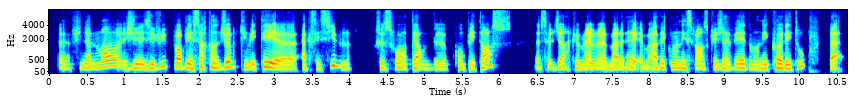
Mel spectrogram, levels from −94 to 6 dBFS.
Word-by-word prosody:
heu, 155 Hz, -, -5 dB
finalement, 180 Hz, +9 st, +1 dB
j'ai 155 Hz, +1 st, 0 dB
j'ai 150 Hz, +1 st, 0 dB
vu, 200 Hz, +9 st, -3 dB
par 190 Hz, -4 st, +4 dB
exemple, 180 Hz, -1 st, -1 dB
il -, -, +5 dB
y -, -, +4 dB
a -, -, 0 dB
certains 180 Hz, +1 st, 0 dB
jobs 205 Hz, +5 st, +3 dB
qui 170 Hz, -, -5 dB
m'étaient, 165 Hz, +5 st, +4 dB
heu, 70 Hz, -1 st, +2 dB
accessibles, 230 Hz, -, -3 dB, 0.3 s
que -, -, -20 dB
ce 165 Hz, -, -1 dB
soit 170 Hz, +5 st, -2 dB
en 160 Hz, -, 0 dB
termes 150 Hz, -3 st, 0 dB
de 145 Hz, 0 st, -5 dB
compétences, 175 Hz, -, -2 dB, 0.3 s
heu, -, -, -4 dB
ça -, -, -7 dB
veut -, -, -8 dB
dire 165 Hz, -3 st, 0 dB
que 155 Hz, -, -3 dB
même, 85 Hz, -, +3 dB
heu, 80 Hz, -, +4 dB
malgré 75 Hz, 0 st, +1 dB
bah, -, -, -3 dB
avec 165 Hz, +2 st, 0 dB
mon 160 Hz, -2 st, -1 dB
expérience 155 Hz, 0 st, -2 dB
que 160 Hz, -, -4 dB
j'avais 155 Hz, +2 st, +1 dB
dans 155 Hz, -, -7 dB
mon 145 Hz, 0 st, -4 dB
école 150 Hz, +2 st, +2 dB
et 145 Hz, -, +3 dB
tout, 210 Hz, +3 st, -4 dB, 0.3 s
bah, -, -, +5 dB
160 Hz, 240 wpm, -25 LUFS, 150-180 Hz, 0.3 s, il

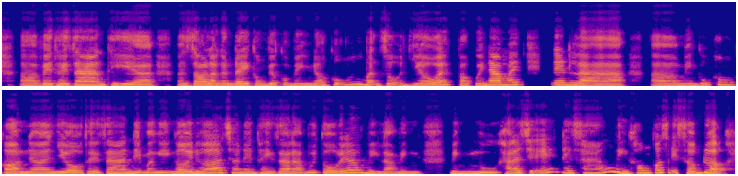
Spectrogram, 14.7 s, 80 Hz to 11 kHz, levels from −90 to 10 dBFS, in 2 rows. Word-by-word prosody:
Ờ, 210 Hz, -1 st, -2 dB
về 210 Hz, -1 st, +2 dB
thời 215 Hz, -1 st, +3 dB
gian 245 Hz, +1 st, +4 dB
thì, 205 Hz, -5 st, +1 dB
à, 180 Hz, -1 st, +1 dB, 0.2 s
ờ, 205 Hz, -, -2 dB
do 235 Hz, +4 st, +1 dB
là 215 Hz, -2 st, +3 dB
gần 195 Hz, -1 st, 0 dB
đây 230 Hz, +1 st, +4 dB
công 235 Hz, 0 st, -2 dB
việc 215 Hz, -4 st, +1 dB
của 180 Hz, -, -5 dB
mình 195 Hz, -1 st, 0 dB
nó 210 Hz, +4 st, 0 dB
cũng 310 Hz, +6 st, -3 dB
bận 260 Hz, -8 st, 0 dB
rộn 205 Hz, -1 st, -2 dB
nhiều 200 Hz, -2 st, 0 dB
ấy, 245 Hz, +8 st, +2 dB
vào 210 Hz, -3 st, -2 dB
cuối 210 Hz, +2 st, -1 dB
năm 280 Hz, +2 st, +3 dB
ấy, 315 Hz, +3 st, -2 dB, 0.3 s
nên 270 Hz, 0 st, -1 dB
là, 200 Hz, -7 st, +2 dB, 0.3 s
ờ, 200 Hz, -2 st, -1 dB
mình 200 Hz, -1 st, +1 dB
cũng 225 Hz, +4 st, -3 dB
không 300 Hz, -1 st, -6 dB
còn 225 Hz, -7 st, +2 dB
nh 180 Hz, -1 st, 0 dB
nhiều 185 Hz, -2 st, +1 dB
thời 190 Hz, -3 st, -2 dB
gian 235 Hz, +4 st, +1 dB
để 200 Hz, -5 st, +1 dB
mà 165 Hz, 0 st, -3 dB
nghỉ 170 Hz, -1 st, -1 dB
ngơi 225 Hz, +5 st, +2 dB
nữa. 260 Hz, +7 st, +3 dB
Cho 265 Hz, -4 st, -2 dB
nên 240 Hz, -1 st, 0 dB
thành 205 Hz, -6 st, -2 dB
ra 200 Hz, +2 st, 0 dB
là 185 Hz, -3 st, -1 dB
buổi 170 Hz, -1 st, -3 dB
tối 190 Hz, +6 st, +1 dB
á 310 Hz, +2 st, +1 dB
mình 220 Hz, -7 st, 0 dB
là 175 Hz, -, -1 dB
mình 180 Hz, -1 st, -2 dB, 0.3 s
mình 200 Hz, -3 st, +2 dB
ngủ 165 Hz, -3 st, +2 dB
khá 220 Hz, -, 0 dB
là 280 Hz, -, +2 dB
trễ 235 Hz, -1 st, -3 dB, 0.3 s
nên 280 Hz, -2 st, -3 dB
sáng 265 Hz, +3 st, -4 dB
mình 235 Hz, -, +4 dB
không 280 Hz, -2 st, -1 dB
có 315 Hz, +1 st, +2 dB
dậy 325 Hz, -10 st, -4 dB
sớm 225 Hz, +2 st, +1 dB
được. 290 Hz, -4 st, +5 dB
215 Hz, 265 wpm, -19 LUFS, 195-250 Hz, 0.3 s, được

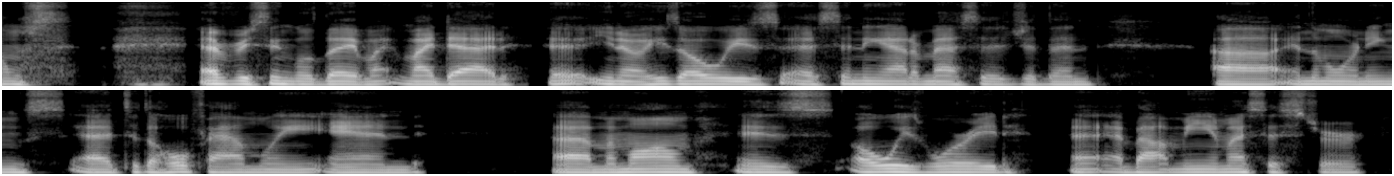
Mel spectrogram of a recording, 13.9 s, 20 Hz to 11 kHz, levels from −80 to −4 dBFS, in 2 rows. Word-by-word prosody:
almost 105 Hz, -5 st, -4 dB, 0.6 s
every 120 Hz, -1 st, +6 dB
single 115 Hz, 0 st, +1 dB
day. 110 Hz, +1 st, +4 dB
My 110 Hz, +2 st, -3 dB
my 110 Hz, -7 st, +2 dB
dad 110 Hz, -2 st, +3 dB, 0.2 s
eh, 120 Hz, -, +1 dB
you 125 Hz, -, -1 dB
know, 110 Hz, -2 st, +2 dB
he's 115 Hz, +2 st, +1 dB
always, 115 Hz, -3 st, +2 dB
eh, 110 Hz, -2 st, -2 dB
sending 120 Hz, +3 st, -1 dB
out 115 Hz, 0 st, +1 dB
a -, -, -2 dB
message 110 Hz, -1 st, -2 dB
and 100 Hz, -1 st, -4 dB
then, 105 Hz, -1 st, -3 dB, 0.6 s
uh, 105 Hz, 0 st, +2 dB
in 115 Hz, -, -1 dB
the 115 Hz, -, +1 dB
mornings, 110 Hz, -2 st, -2 dB
eh, 110 Hz, 0 st, +1 dB
to 100 Hz, +3 st, -7 dB
the 110 Hz, -, 0 dB
whole 120 Hz, +3 st, +2 dB
family, 110 Hz, -1 st, -2 dB
and, 105 Hz, 0 st, -1 dB, 0.6 s
uh, 110 Hz, 0 st, +4 dB
my 110 Hz, 0 st, 0 dB
mom 115 Hz, 0 st, +2 dB, 0.2 s
is 110 Hz, -3 st, -3 dB
always 120 Hz, -1 st, +4 dB
worried, 115 Hz, -2 st, 0 dB, 0.2 s
eh, 115 Hz, +1 st, -3 dB
about 110 Hz, 0 st, -1 dB
me 115 Hz, 0 st, 0 dB
and 110 Hz, -, 0 dB
my 115 Hz, 0 st, +2 dB
sister. 110 Hz, -1 st, -6 dB
110 Hz, 175 wpm, -24 LUFS, 105-115 Hz, 0.6 s, every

